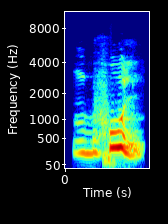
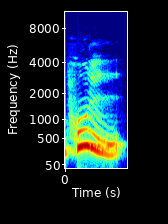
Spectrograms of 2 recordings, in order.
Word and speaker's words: ভুল: একইভাবে ধরো একটি শব্দ ভুল এটি এক ঝোঁকেই ভুল উচ্চারণ হয় এখানে একটি দল এবং একটি দল হচ্ছে রুদ্ধ দল তাইতো এই ল ল টা কিরকম ভুল এরকম হচ্ছে ভুলো বা এরকম নয় ভুলো যদি হয়ে যায়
